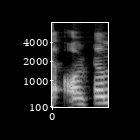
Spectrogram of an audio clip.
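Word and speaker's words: autumn: कि एम के बाद यानी यानी क्या है एम के बाद यदि एन आता है तो हमारा एन जो है वो क्या होता है व साइलेंट रहता है लेटर पी कब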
